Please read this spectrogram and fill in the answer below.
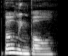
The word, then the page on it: bowling ball: American English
